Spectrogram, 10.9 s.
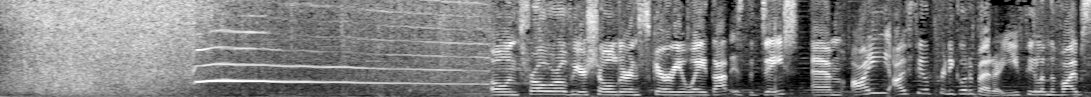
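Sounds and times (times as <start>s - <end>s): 
tide coming in on a beach: 0.0s - 5.2s
speech: 4.9s - 10.9s.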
